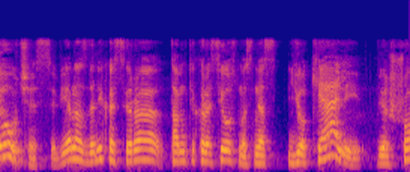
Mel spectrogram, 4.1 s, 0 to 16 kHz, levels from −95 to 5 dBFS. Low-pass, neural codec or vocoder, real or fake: 7.2 kHz; none; real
